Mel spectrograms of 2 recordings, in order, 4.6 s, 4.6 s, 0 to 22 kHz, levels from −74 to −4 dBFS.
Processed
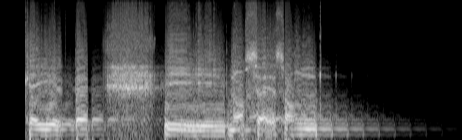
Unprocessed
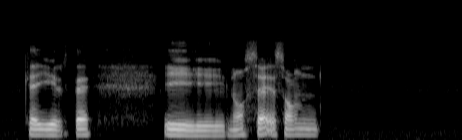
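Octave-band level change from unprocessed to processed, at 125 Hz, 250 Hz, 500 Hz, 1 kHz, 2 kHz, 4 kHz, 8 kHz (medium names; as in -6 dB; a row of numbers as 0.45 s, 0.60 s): +7.0 dB, +9.5 dB, +9.0 dB, +13.0 dB, +14.5 dB, +16.0 dB, no reading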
